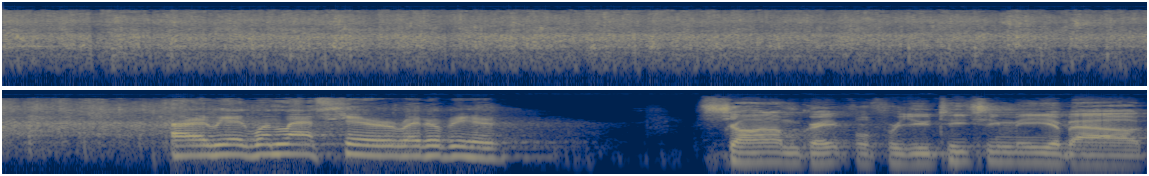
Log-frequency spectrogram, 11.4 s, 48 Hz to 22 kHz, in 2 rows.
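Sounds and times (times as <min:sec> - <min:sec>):
sizable audience applause: 0:00.0 - 0:07.1
speech: 0:06.6 - 0:08.3, 0:09.2 - 0:11.4.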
